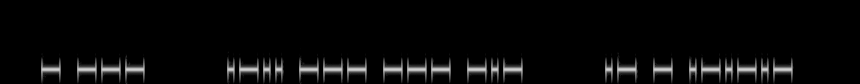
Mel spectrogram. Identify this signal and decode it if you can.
Morse code, heard as a keyed tone, about 20 wpm, 700 Hz. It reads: TO LOOK AT.
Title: 2x Word-Spacing - Sentences from Top 200 Words - 20wpm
